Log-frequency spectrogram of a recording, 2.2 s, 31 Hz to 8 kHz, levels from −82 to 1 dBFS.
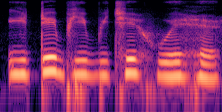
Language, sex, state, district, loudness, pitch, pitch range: Hindi, female, Bihar, Patna, -16 LUFS, 190 Hz, 180-205 Hz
